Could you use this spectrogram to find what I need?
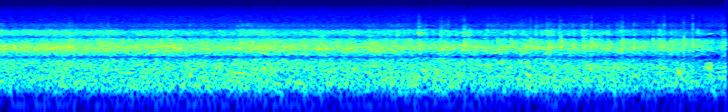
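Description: An elderly man speaks with amusement.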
